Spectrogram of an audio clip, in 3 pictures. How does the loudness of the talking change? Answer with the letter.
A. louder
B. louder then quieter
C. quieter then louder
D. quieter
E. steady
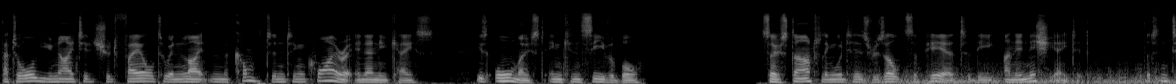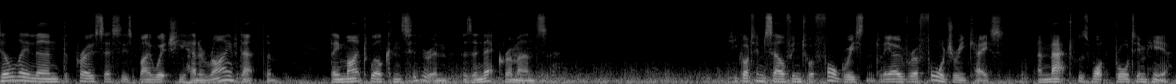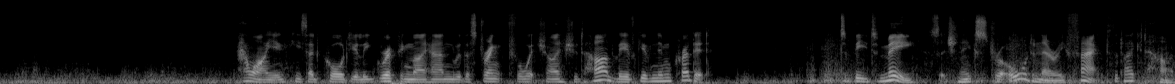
E.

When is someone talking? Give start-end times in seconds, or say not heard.
0.0-6.5, 7.6-17.4, 19.0-23.6, 25.9-30.7, 31.9-35.2.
